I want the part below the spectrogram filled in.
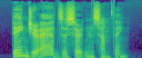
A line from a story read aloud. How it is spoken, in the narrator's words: she said softly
